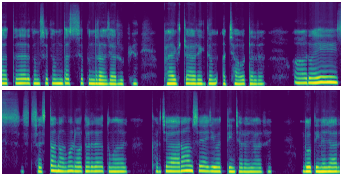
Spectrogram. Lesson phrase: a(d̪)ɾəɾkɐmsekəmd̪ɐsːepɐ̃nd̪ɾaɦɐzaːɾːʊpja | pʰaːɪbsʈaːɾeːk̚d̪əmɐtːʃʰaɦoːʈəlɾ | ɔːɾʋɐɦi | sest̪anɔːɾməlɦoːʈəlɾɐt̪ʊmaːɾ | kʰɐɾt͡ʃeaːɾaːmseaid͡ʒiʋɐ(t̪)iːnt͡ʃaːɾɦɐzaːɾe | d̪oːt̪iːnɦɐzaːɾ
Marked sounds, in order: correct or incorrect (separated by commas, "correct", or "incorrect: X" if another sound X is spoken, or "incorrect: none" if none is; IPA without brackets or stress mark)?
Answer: incorrect: t̪, correct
